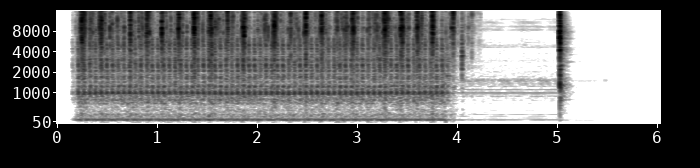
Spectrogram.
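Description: A mechanical clatter: rapid, even clicking at about eight a second over a steady hum. It winds down about four seconds in and ends with one sharp click about five seconds in.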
